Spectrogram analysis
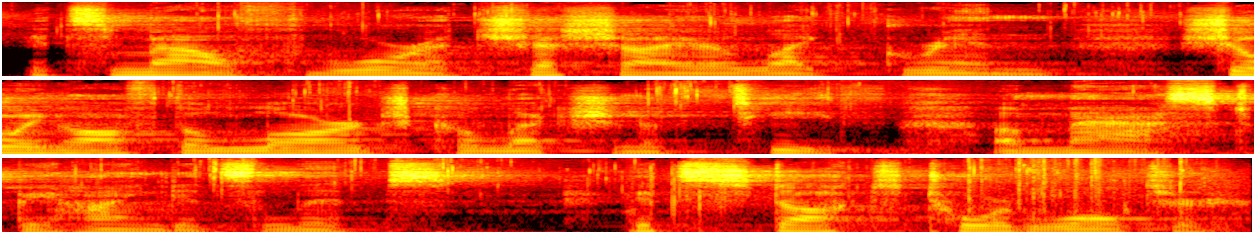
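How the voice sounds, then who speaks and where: A man's voice: medium pitch, slight background noise, close to an everyday voice. A man playing a tormented, terrified husband in a horror audio drama, dramatic and intense. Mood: haunted narration. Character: terrified, tormented husband narrating his own horror tale. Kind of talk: horror audio drama, first-person narration and dialogue. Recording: long reverb, music underneath.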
